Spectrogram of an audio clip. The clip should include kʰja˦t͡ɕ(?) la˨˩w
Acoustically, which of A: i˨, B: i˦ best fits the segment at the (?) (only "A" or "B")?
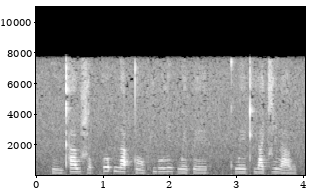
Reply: B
